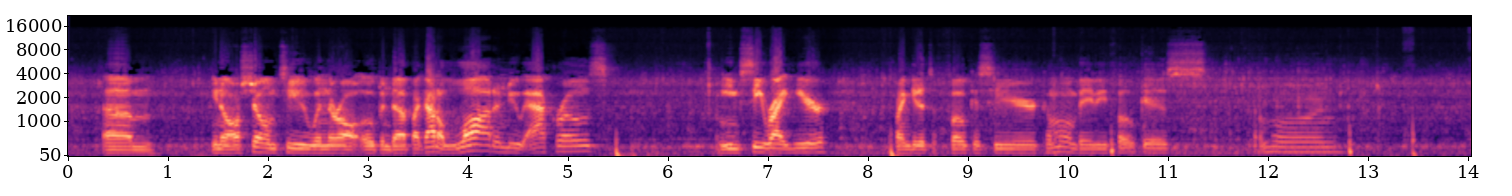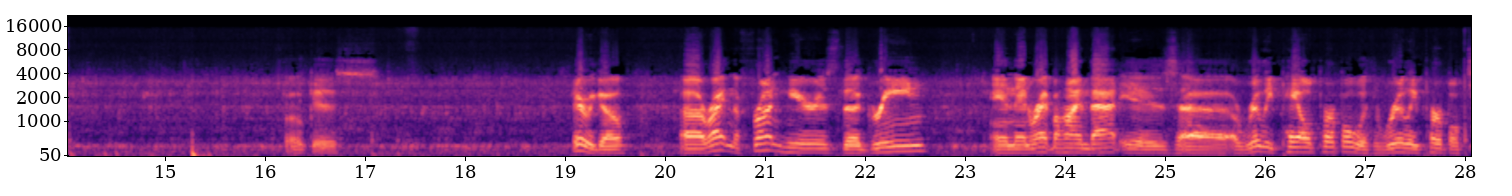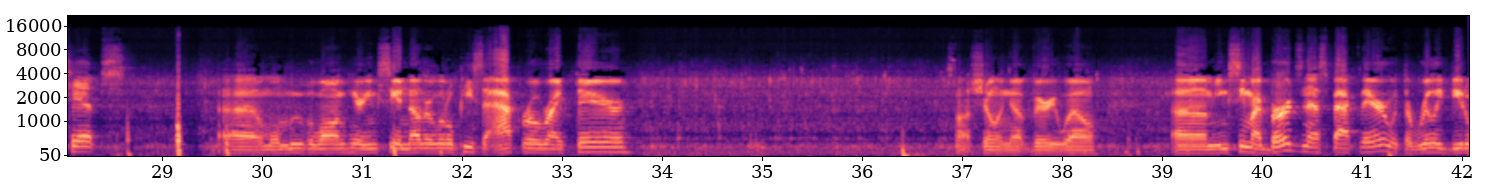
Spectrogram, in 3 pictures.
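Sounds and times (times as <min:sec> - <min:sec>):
faint pump hum: 0:00.0 - 0:42.0
water rushing: 0:00.0 - 0:42.0
short low thump: 0:15.2 - 0:15.5, 0:36.4 - 0:36.6.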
